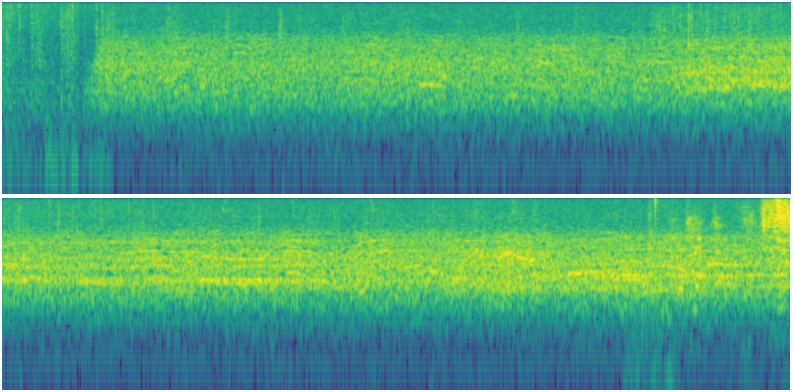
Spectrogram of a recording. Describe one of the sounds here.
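A large crowd roars and cheers in a vast open arena.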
